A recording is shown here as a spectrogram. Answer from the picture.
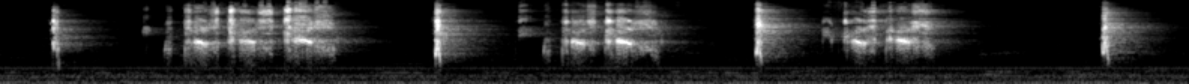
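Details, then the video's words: Pet male parrotlet in a high mood after treats, imitating noises; sharp single chirps alternate with noisy, hissing, splashy chatter bursts, repeated several times over a few seconds. "the parrotlet making water sounds"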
